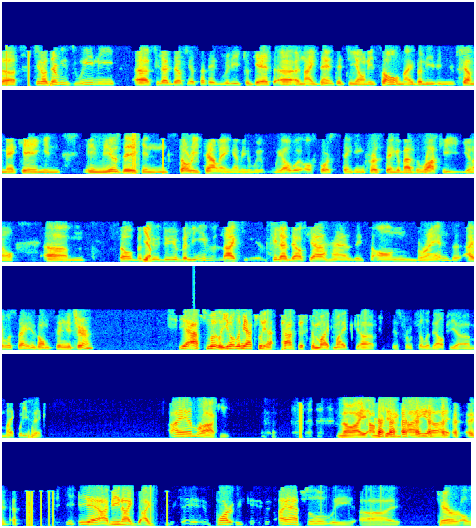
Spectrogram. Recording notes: On the phone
